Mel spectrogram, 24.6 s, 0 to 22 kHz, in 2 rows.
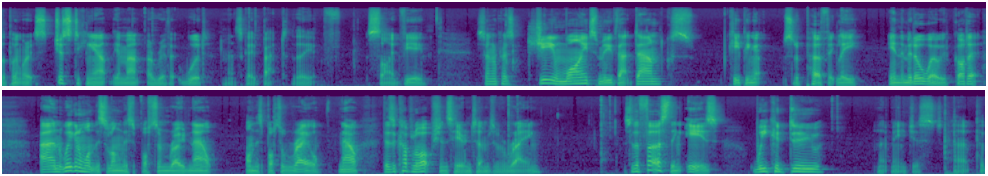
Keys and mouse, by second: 3.0 middle click, 4.1 shift+middle click, 6.3 g, 22.6-24.0 drag, 24.0-24.5 middle drag.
